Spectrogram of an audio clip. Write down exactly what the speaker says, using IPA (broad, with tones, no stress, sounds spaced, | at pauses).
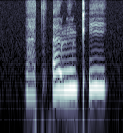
a̤˨ t͡sʼ a˧ ɭ ẽ˦ ɭ kʼ e˦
